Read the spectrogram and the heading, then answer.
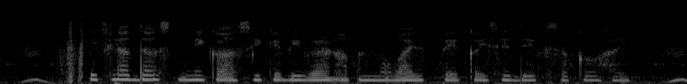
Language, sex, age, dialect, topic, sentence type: Magahi, female, 31-35, Southern, banking, question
